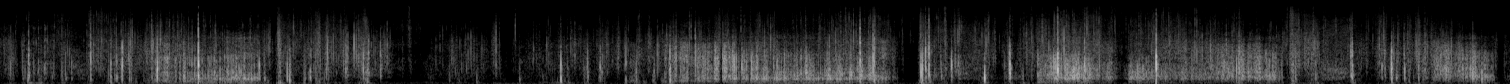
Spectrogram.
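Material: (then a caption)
Paper. A metal dip pen nib scratches across a flat paper map sheet while drawing wavy lines, making dry, papery scraping strokes with small ticks and crackles. The scratching comes in bursts, with a quieter, softer stretch near the start and brief pauses between passes.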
